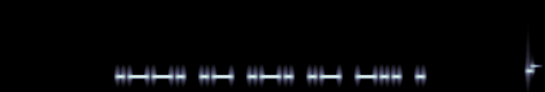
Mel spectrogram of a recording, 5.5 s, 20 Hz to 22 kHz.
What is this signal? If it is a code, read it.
Morse code, heard as a keyed tone, about 20 wpm, 700 Hz. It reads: PARADE
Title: Build A Word - 2 Letters At A Time - 6-Letter Words - 20wpm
